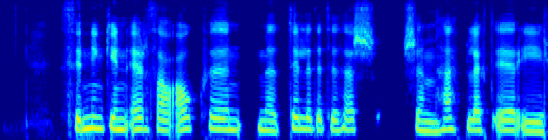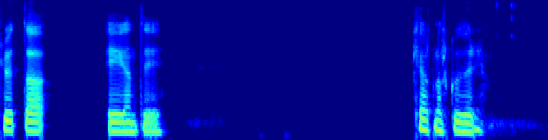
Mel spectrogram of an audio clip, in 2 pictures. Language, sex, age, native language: Icelandic, male, 18-19, Icelandic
